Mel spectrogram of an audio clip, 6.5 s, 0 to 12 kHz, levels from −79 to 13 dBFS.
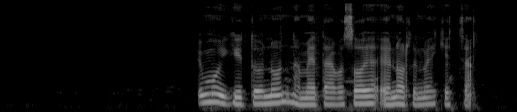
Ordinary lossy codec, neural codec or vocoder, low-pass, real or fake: none; none; 10.8 kHz; real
